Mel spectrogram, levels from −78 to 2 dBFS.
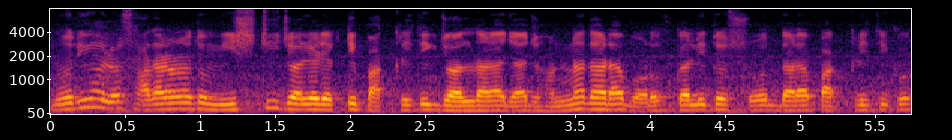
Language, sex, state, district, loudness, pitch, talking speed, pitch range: Bengali, male, West Bengal, Jalpaiguri, -16 LUFS, 150 Hz, 210 wpm, 135-165 Hz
